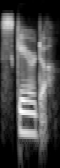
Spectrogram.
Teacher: I don't have to say the V. I can say scared of.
